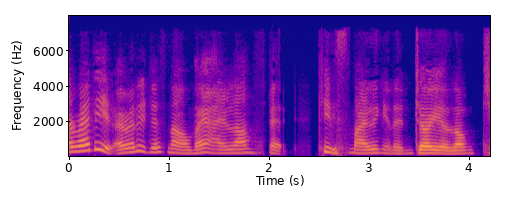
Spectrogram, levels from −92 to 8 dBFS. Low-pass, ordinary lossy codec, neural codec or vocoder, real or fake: 7.2 kHz; AAC, 32 kbps; codec, 16 kHz, 1 kbps, FunCodec, trained on LibriTTS, 50 frames a second; fake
